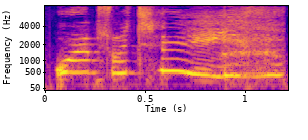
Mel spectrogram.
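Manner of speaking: high, slow, hammed-up crying laugh on Worms with teeth; mock big reveal. Friend mocking husband announcing worm fact to wife, high and slow. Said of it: "bring out the big guns".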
